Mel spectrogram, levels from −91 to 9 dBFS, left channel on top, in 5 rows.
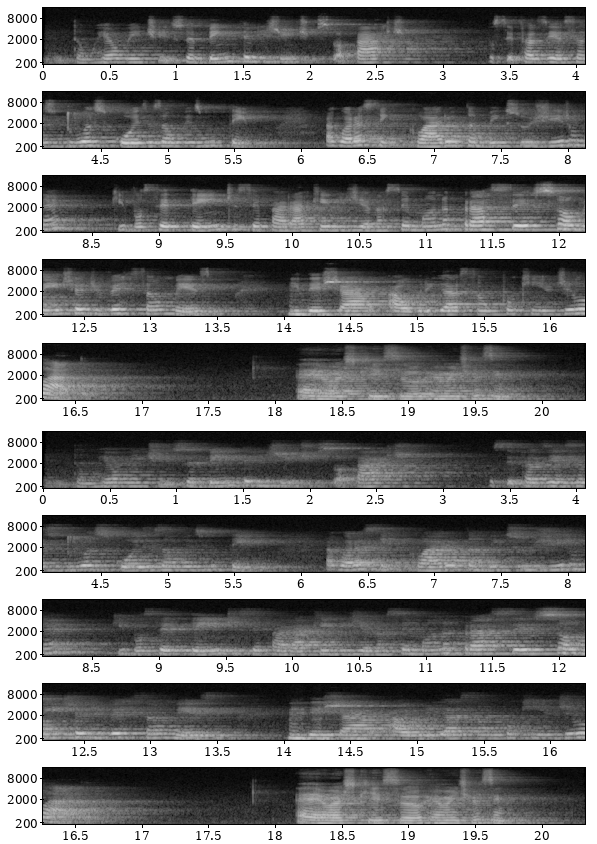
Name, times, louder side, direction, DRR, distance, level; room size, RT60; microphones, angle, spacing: voice 1, 0.2-2.7 3.3-5.6 6.2-8.3 8.7-13.6 14.0-16.7, left 4 dB, 55° left, 5 dB, 0.5 m, -24 dB
voice 2, 18.2-19.7, right 2 dB, 40° right, 4 dB, 0.5 m, -23 dB
7.0 x 4.2 x 4.4 m, 1.4 s
head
